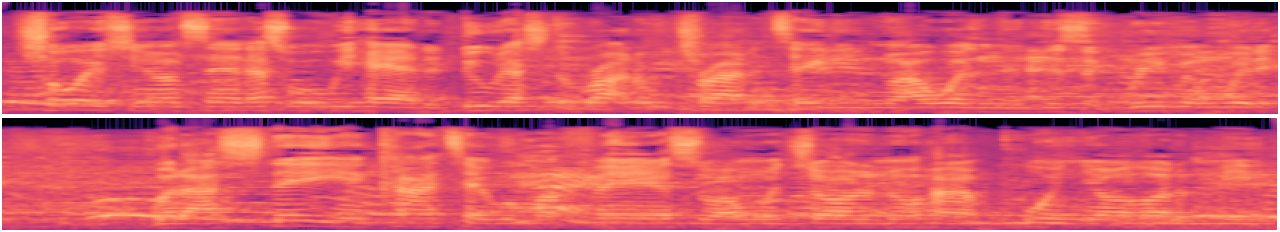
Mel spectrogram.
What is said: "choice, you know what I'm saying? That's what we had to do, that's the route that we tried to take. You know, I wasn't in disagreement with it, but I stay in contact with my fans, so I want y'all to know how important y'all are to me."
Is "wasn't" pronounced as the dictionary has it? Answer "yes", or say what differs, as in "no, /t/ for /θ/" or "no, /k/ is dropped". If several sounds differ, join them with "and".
yes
